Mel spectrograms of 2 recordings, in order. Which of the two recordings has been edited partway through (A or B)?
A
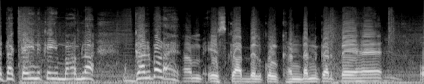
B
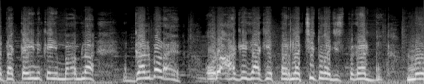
A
